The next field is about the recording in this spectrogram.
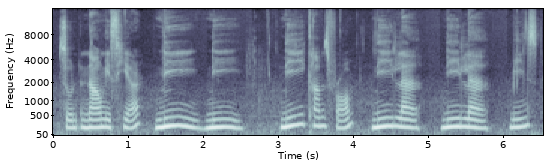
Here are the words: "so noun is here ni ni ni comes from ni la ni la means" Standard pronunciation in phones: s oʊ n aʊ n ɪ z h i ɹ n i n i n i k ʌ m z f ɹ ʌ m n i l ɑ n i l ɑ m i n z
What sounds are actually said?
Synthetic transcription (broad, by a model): s oʊ n aʊ n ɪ s h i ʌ n i n i n i k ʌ m s f ɹ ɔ m n i l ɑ n i l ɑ m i n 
